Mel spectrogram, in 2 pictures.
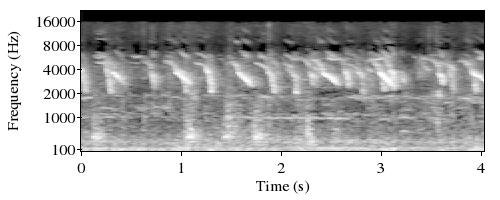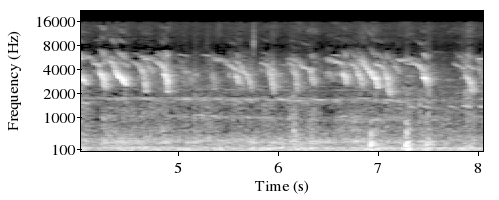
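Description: Young native Indonesian (kampung) chicks peeping together: a rapid, continuous run of short, high peeps, each falling in pitch, from several chicks at once.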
